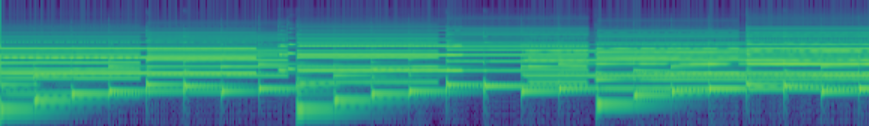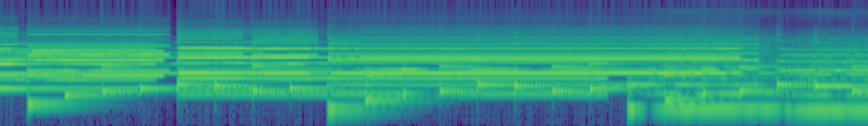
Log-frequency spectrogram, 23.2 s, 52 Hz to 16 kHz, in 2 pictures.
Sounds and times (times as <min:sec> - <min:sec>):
Music: 0:00.0 - 0:23.1.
